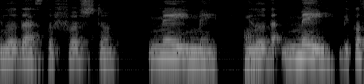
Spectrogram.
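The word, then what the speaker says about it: 妹妹: Mei mei is the fourth tone.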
